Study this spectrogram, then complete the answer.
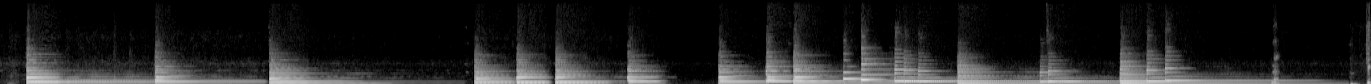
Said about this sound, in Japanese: ここ鍵盤あるんで、これ音聞こえるかどうかよくわかんないんだけど、コンピューターの僕のミキサーヤマハの AG なんだけど、これって普段はドライでマイクだけインプットするようになってるんだけど、そこに全部つながってる。これピアノ鳴ってる鳴ってますかあ、よかった。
